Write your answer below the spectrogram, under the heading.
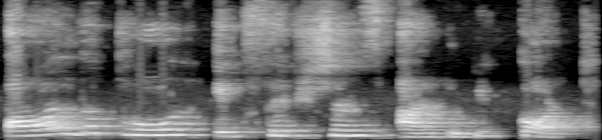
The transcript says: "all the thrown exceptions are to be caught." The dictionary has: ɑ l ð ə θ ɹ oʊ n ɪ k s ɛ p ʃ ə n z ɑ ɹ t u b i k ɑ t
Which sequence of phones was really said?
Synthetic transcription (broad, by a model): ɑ l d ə t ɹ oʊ l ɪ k s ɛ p ʃ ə n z ɑ ɹ t u b i k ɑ t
